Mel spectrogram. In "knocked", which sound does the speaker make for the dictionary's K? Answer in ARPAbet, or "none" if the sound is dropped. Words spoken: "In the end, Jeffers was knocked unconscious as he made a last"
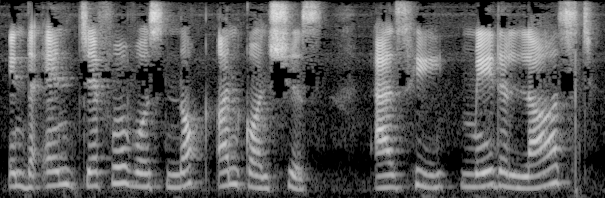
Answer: none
